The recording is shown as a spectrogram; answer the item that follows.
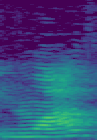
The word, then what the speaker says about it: noir: color for hermes so in french we say noi it's actually the pretty much the adjective for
